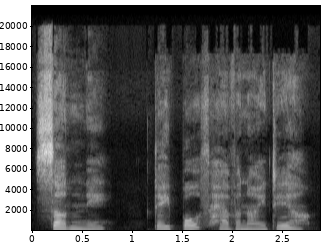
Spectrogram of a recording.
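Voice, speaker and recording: A woman gently and expressively reading a storybook aloud in a soft bedtime style. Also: mid-range voice, measured pace, no room sound, studio quality.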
